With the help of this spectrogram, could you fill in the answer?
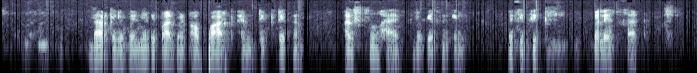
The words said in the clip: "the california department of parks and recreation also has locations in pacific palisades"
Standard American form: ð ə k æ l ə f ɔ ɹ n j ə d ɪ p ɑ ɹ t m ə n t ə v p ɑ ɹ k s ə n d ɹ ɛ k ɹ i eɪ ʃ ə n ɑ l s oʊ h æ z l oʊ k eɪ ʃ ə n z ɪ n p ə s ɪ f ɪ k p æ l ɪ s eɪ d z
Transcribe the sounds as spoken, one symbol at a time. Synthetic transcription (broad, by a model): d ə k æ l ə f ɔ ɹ n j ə d ɪ p ɑ ɹ t m ə n t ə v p ɑ ɹ k ə n d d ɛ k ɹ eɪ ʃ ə n ɑ l s oʊ h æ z l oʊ k eɪ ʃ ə n ɪ n p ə s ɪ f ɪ k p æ l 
